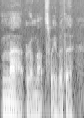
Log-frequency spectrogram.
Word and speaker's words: Mma: ma where the M the MM accentuates the M sound but it's quite difficult to get that in English and so most people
